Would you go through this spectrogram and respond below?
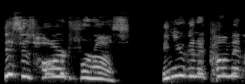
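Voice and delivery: high, shrill-edged imitation of an outraged boss; hammed-up offended owner; mock angry boss. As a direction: mimic her indignant scolding, high and slowed. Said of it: "she was like".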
